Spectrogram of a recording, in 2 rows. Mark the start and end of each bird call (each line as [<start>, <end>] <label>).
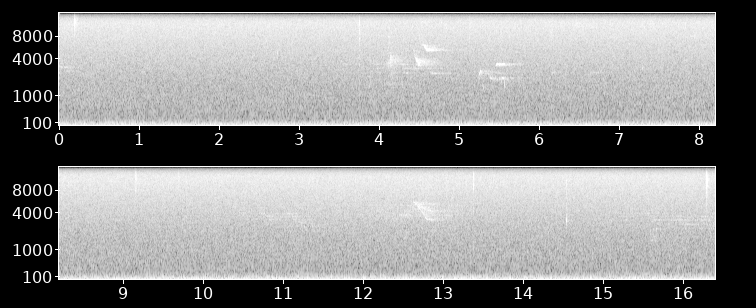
[3.87, 5.87] Gray Catbird (Dumetella carolinensis)
[12.37, 13.07] unidentified bird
